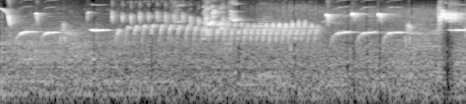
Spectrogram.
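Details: Breeding male canary singing to prompt a female in breeding condition to mate: scattered short whistled notes, a buzzy rapid trill in the middle, then spaced rising chirps and a final high burst.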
